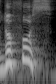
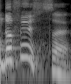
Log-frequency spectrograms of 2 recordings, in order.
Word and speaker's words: Dofus: depuis presque 20 ans personne ne comprend que ça se prononce de fausses et non Dofus mais si vous ne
